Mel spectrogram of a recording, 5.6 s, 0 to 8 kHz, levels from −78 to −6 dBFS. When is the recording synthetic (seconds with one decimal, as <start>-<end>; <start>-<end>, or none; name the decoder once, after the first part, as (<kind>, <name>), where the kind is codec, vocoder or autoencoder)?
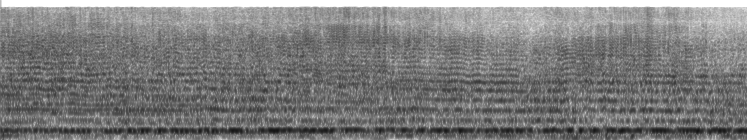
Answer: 2.8-3.2 (vocoder, BigVGAN v2); 4.0-5.6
